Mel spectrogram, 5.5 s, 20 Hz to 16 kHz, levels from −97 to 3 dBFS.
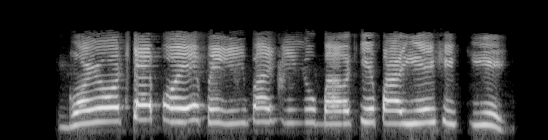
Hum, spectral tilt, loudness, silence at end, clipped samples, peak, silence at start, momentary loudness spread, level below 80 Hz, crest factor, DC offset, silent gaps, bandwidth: none; -0.5 dB/octave; -15 LUFS; 0.45 s; under 0.1%; -2 dBFS; 0.6 s; 11 LU; -74 dBFS; 14 dB; under 0.1%; none; 7.6 kHz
